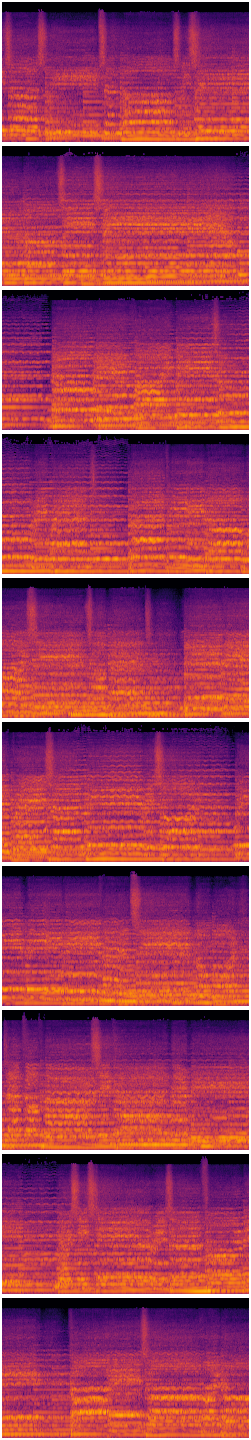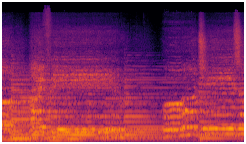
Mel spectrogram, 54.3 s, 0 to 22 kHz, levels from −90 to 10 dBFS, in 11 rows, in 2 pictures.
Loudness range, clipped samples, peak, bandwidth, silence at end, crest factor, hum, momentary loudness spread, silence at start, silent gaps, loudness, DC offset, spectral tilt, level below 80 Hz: 3 LU; under 0.1%; -2 dBFS; 17.5 kHz; 0 s; 14 dB; none; 5 LU; 0 s; none; -15 LUFS; under 0.1%; -5 dB/octave; -36 dBFS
